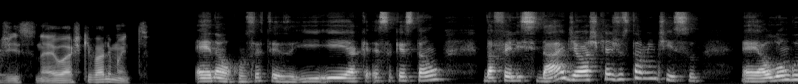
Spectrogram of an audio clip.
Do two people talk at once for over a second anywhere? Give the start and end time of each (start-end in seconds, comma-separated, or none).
none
